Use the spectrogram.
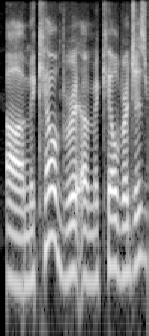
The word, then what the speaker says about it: Mikal Bridges: um, Mikal Bridges, right?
